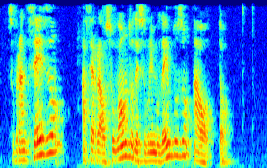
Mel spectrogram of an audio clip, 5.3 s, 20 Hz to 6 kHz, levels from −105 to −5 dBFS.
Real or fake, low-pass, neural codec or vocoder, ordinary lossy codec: fake; 5.4 kHz; vocoder, 44.1 kHz, 80 mel bands, Vocos; AAC, 32 kbps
